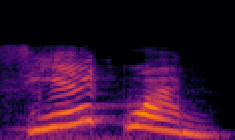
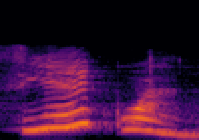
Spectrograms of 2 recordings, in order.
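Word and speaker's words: 血管: siegward Hai pembuluh darah si kuat pembuluh darah hye-kwang sekali temen-temen di rumah ikuti cara bacanya Ya membunuh siegward pembuluh darah siegward pembuluh darah siegward pembuluh darah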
